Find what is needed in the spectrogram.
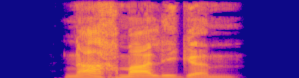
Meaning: strong dative masculine/neuter singular of nachmalig
- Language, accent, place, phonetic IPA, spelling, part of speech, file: German, Germany, Berlin, [ˈnaːxˌmaːlɪɡəm], nachmaligem, adjective, De-nachmaligem.ogg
